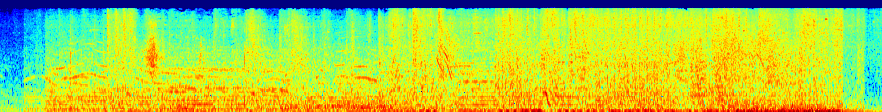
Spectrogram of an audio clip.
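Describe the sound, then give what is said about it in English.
Gunfire from soldiers in a zombie attack scene: dense, sustained bursts of shots with heavy booms as a VW van blows up, all loud and continuous for the whole stretch, with voices mixed into the chaos. “Soldiers open fire, blowing up a VW van.”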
